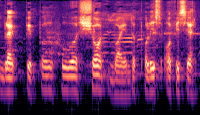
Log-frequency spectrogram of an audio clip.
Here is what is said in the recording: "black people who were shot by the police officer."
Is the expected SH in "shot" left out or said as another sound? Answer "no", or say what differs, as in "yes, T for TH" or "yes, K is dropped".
no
